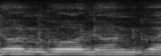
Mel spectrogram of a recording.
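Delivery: normal talking voice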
